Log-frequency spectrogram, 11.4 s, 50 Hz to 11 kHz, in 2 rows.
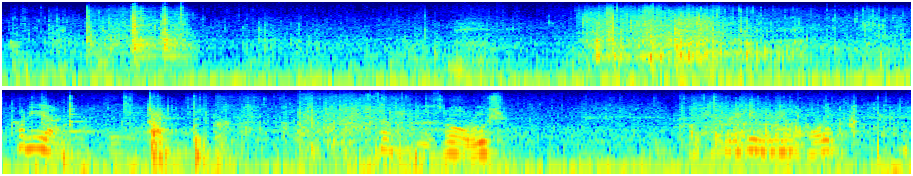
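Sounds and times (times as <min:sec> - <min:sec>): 
clanks and sloshes of a saucepan: 0:00.0 - 0:02.8, 0:03.6 - 0:08.8, 0:09.7 - 0:11.3
hot water pouring into a saucepan: 0:03.6 - 0:05.5
speech: 0:05.8 - 0:06.9, 0:08.0 - 0:09.0, 0:10.3 - 0:11.1.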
